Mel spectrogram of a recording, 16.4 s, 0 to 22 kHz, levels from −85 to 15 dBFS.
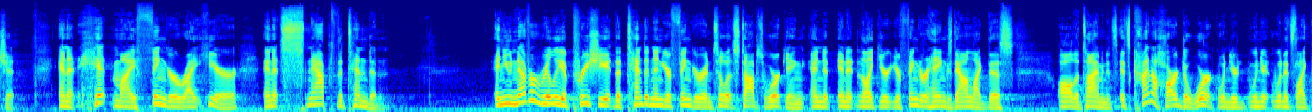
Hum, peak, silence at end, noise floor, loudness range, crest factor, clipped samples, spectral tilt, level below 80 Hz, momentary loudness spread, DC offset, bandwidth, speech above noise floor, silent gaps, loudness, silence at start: none; -2 dBFS; 0.05 s; -57 dBFS; 4 LU; 22 dB; under 0.1%; -4.5 dB/octave; -56 dBFS; 7 LU; under 0.1%; 18.5 kHz; 34 dB; none; -23 LUFS; 0 s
